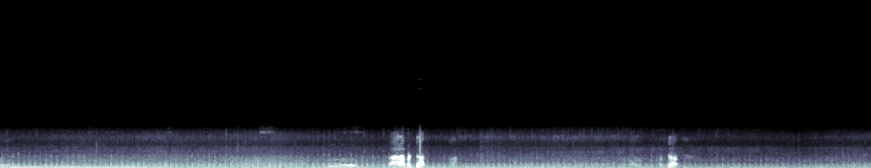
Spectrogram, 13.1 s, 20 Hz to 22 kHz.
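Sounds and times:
low engine drone: 0:00.0 - 0:13.0
man exclaiming: 0:04.9 - 0:06.9.

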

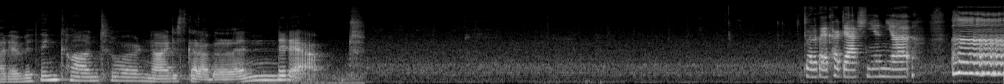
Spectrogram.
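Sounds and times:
room hiss: 0:01.5 - 0:09.6.

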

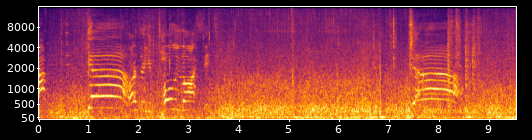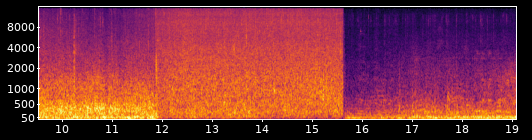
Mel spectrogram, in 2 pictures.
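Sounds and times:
low rumbling thunder: 0:00.0 - 0:14.2, 0:15.6 - 0:19.0
heavy rain: 0:00.0 - 0:19.0.

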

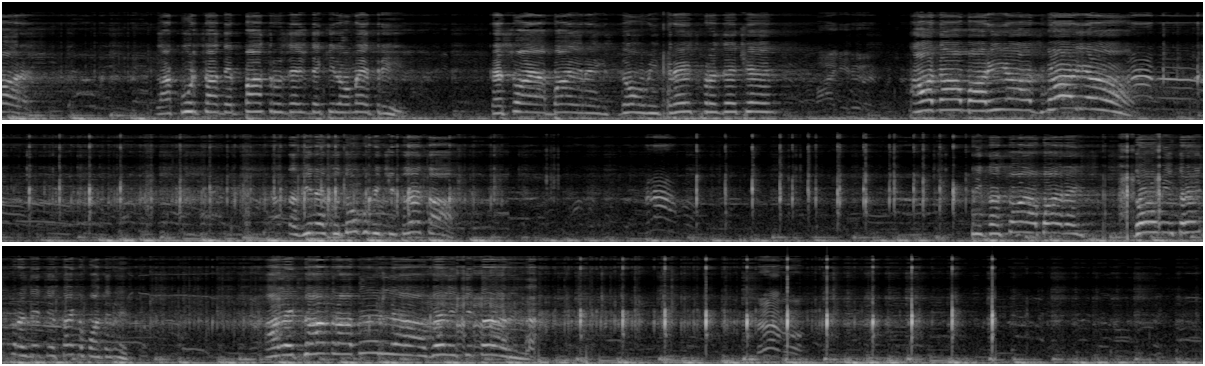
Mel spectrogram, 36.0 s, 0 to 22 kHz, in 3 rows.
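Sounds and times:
music with pulsing beat: 0:11.8 - 0:36.0
audience clapping: 0:11.9 - 0:17.2, 0:18.9 - 0:21.9, 0:23.0 - 0:34.1.

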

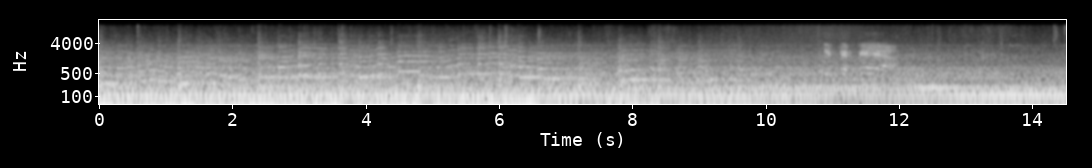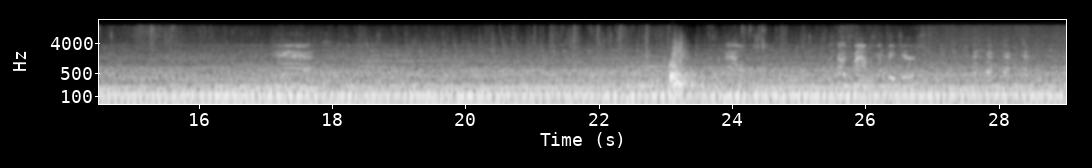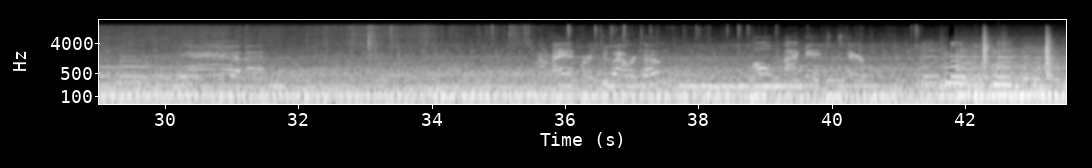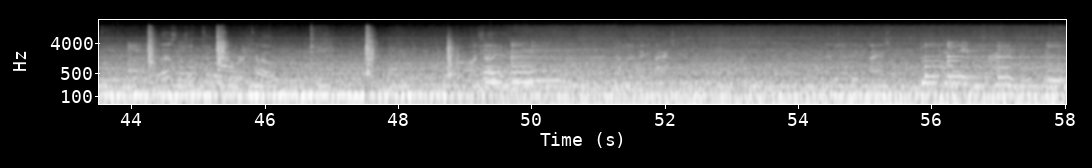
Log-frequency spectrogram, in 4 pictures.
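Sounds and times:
music: 0:00.0 - 0:12.4, 0:16.5 - 0:26.4, 0:28.8 - 0:47.8, 0:48.7 - 0:53.1, 0:54.4 - 0:58.0
boat engine droning: 0:00.0 - 0:58.0
voices: 0:08.3 - 0:46.5, 0:47.5 - 0:58.0
sharp knocks and clicks: 0:42.2 - 0:42.6, 0:43.2 - 0:43.4, 0:44.2 - 0:44.6, 0:47.5 - 0:47.8, 0:48.7 - 0:49.0.

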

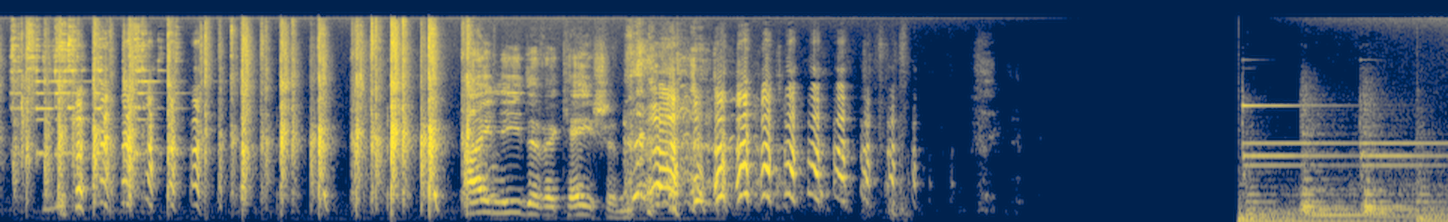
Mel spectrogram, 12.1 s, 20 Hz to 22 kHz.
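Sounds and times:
man laughing: 0:05.2 - 0:08.6.

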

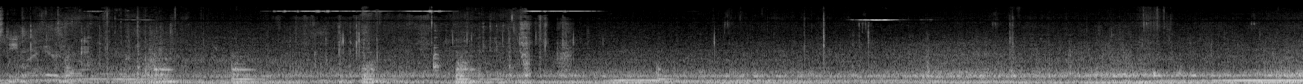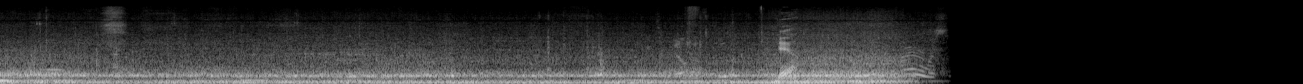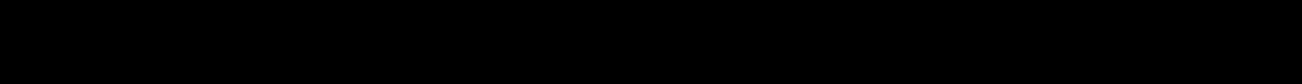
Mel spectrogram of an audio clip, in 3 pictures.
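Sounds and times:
sharp knocks and rattles: 0:00.0 - 0:20.8
vehicle engine running at low speed: 0:00.0 - 0:22.4.

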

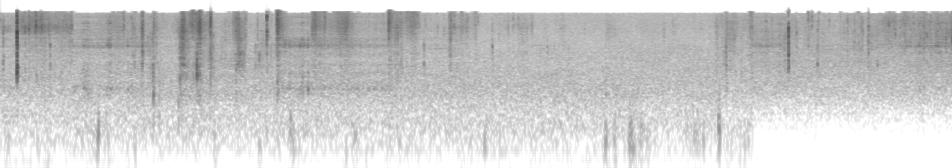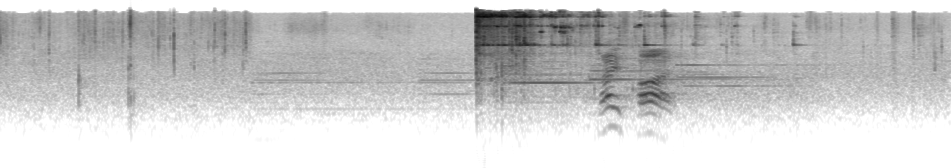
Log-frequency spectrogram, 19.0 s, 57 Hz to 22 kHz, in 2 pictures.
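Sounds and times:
disc hitting basket chains: 0:14.3 - 0:17.6.

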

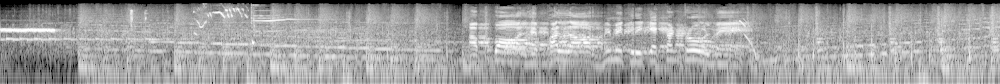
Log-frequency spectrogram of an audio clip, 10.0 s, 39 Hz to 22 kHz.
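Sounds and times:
background music with a beat: 0:00.7 - 0:10.0.

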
